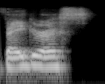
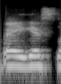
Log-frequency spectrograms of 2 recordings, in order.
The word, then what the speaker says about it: vagus: And the vagus nerve, I think the word vagus, and it's spelt V-A-G-U-S, not Vegas like Vegas, Las Vegas.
